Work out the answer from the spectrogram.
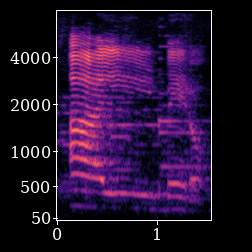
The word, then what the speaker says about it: albero: Entonces empiezo a entonar la primera albero y caigo.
